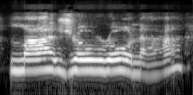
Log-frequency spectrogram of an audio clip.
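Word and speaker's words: La Llorona: Dominican Republic so he gave me the correct pronunciation. Laorona is the weeping woman and in my library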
